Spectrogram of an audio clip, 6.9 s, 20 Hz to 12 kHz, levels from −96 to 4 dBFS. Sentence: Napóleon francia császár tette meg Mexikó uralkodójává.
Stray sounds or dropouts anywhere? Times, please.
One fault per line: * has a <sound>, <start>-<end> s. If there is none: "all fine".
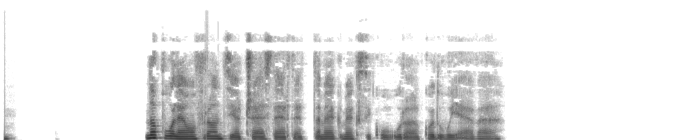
all fine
